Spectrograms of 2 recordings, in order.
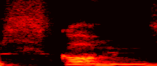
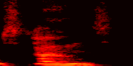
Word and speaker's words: scone: people still call them scones but we call them say SC yeah scon scon I made scun I made triangle on that's a bit thing Dana like if you're POS you say scones but if you're common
